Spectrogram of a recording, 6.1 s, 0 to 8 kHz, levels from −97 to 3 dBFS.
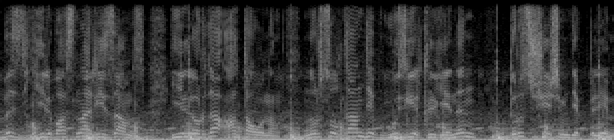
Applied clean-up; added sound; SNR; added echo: none; Car; -2 dB; none.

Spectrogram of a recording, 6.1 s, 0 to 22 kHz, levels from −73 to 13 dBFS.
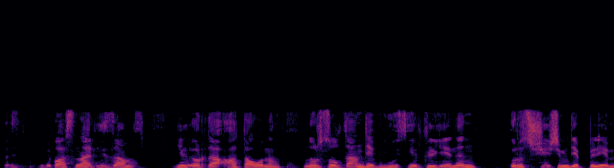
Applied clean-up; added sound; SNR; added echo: neural mask model DeepFilterNet 3.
